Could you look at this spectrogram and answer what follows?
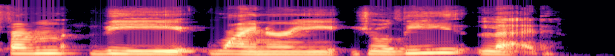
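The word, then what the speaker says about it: Jolie-Laide: It's from 2022 and it's from the winery Jolie Le. I double checked I'm saying it correctly. Jolie Le.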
